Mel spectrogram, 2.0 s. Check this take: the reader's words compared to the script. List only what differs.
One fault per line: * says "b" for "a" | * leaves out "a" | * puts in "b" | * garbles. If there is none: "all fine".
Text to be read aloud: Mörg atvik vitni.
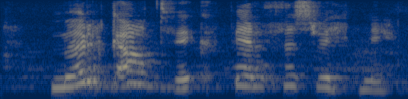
* puts in "bera þess"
